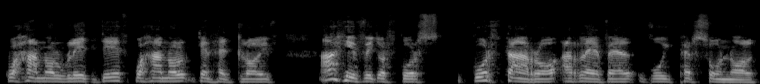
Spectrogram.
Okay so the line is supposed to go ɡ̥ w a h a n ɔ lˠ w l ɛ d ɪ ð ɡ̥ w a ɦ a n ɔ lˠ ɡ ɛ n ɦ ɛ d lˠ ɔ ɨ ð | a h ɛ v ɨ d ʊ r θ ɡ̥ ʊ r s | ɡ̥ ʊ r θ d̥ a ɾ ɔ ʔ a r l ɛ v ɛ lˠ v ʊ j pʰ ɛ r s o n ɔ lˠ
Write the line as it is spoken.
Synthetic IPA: ɡ̥ w a h a n ɔ lˠ w l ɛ d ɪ ð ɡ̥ w a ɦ a n ɔ lˠ ɡ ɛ n ɦ ɛ d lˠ ɔ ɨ ð | a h ɛ v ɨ d ʊ r θ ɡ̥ ʊ r s | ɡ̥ ʊ r θ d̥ a ɾ ɔ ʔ a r l ɛ v ɛ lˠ v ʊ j pʰ ɛ r s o n ɔ lˠ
